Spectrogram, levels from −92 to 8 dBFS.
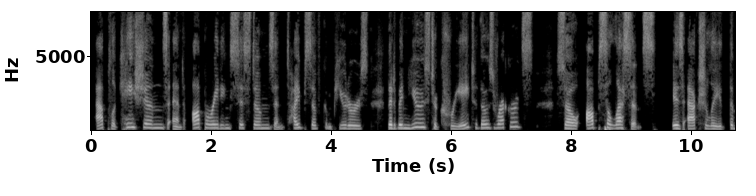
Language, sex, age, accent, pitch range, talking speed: English, female, 40-59, American, 190-235 Hz, 115 wpm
